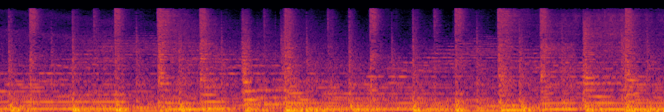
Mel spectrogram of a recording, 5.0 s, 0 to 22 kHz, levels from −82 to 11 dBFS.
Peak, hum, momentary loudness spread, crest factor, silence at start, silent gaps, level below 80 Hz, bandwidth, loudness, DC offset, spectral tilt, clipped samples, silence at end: 0 dBFS; none; 3 LU; 12 dB; 0 s; none; -18 dBFS; 16.5 kHz; -15 LUFS; under 0.1%; -6 dB/octave; under 0.1%; 0 s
